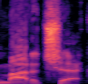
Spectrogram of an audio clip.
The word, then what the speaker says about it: Matacek: Joshua, it's actually Matacek, so it's like like the applesauce.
